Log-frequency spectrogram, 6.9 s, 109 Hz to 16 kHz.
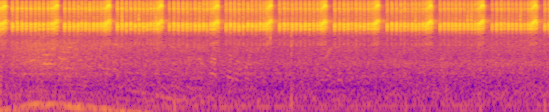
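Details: Large brown cicada singing on a park tree branch in the evening, after 6 pm: a high, rasping buzz broken into short bursts roughly every 0.7 seconds, with a low rumble sweeping downward and fading early on.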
